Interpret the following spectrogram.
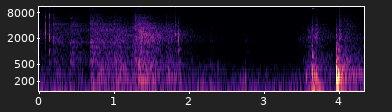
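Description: Hand-pumped hydraulic hose crimper being worked as it squeezes a collar onto an air brake hose fitting: faint mechanical clicks and handling noise, with a sharper click near the end.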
